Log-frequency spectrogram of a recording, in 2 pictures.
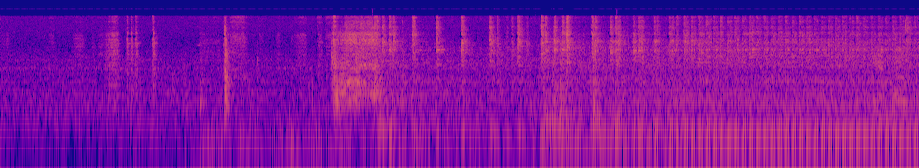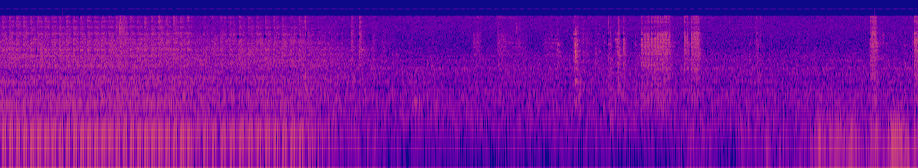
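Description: A New Holland zero-turn ride-on mower's small engine cranks and catches about three seconds in. It runs steadily for several seconds, then is shut off about twelve seconds in.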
